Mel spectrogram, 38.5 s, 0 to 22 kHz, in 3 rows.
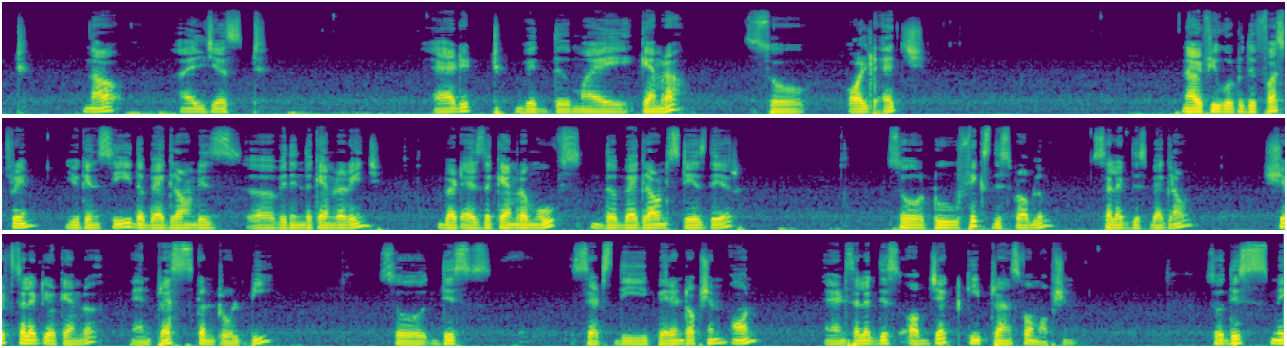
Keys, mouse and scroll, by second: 0.0 middle click, 0.8-1.2 scroll up 2, 1.2-3.3 shift+middle drag, 3.3-4.3 drag, 4.5-5.0 scroll down 1, 5.0-14.2 middle drag, 14.2-20.1 drag, 24.2 click, 26.2 shift+click.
